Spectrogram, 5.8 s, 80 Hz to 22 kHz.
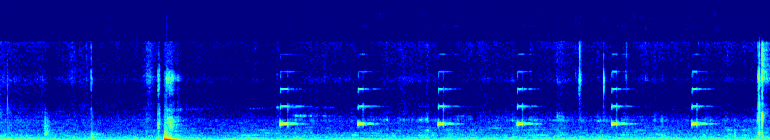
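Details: Uniwer HP100 handheld pulse oximeter with an adult probe on the demonstrator's own hand: soft, evenly spaced pulse beeps about every 0.6 seconds, roughly 95 a minute, over a low hum.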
